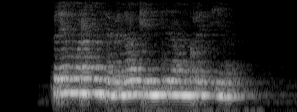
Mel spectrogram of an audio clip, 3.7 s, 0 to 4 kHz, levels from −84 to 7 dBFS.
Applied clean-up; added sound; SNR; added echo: none; none; none; reverberation time 0.9 s.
